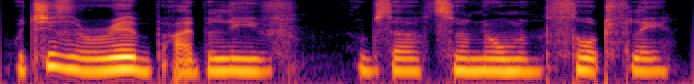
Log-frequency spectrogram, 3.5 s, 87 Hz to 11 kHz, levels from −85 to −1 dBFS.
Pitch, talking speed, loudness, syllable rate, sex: 195 Hz, 175 wpm, -18 LUFS, 5.8 syllables/s, female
